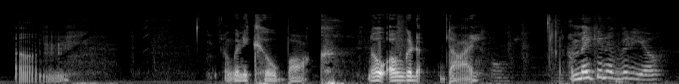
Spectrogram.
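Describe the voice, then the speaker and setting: Amid noticeable background noise, a woman speaks at a fairly slow pace with long, frequent pauses and big swings in loudness. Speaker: gaming youtuber. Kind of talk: gameplay commentary. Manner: animated.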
